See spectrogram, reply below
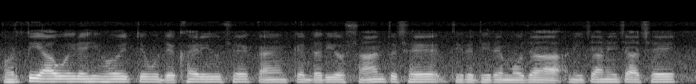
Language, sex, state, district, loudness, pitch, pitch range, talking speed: Gujarati, male, Gujarat, Valsad, -15 LUFS, 115 Hz, 110-120 Hz, 145 wpm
